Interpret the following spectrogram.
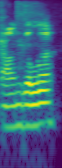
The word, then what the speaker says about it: Angela: It's pronounced Angela.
